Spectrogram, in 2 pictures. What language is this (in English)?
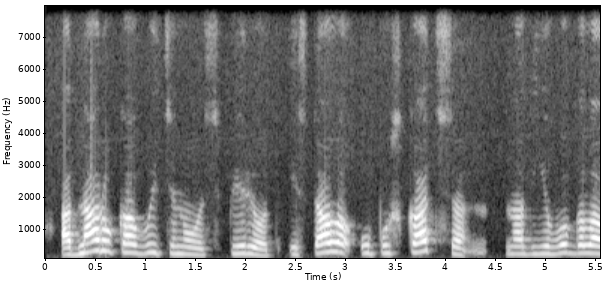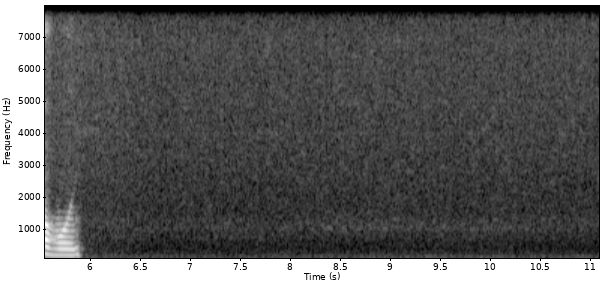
Russian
